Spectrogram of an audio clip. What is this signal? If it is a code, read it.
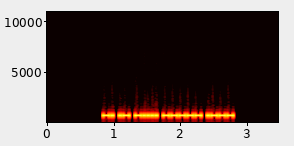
Morse code, heard as a keyed tone, about 38 wpm, 700 Hz. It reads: NA60J
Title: Code Groups - 5 Letter:Numbers - 40wpm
